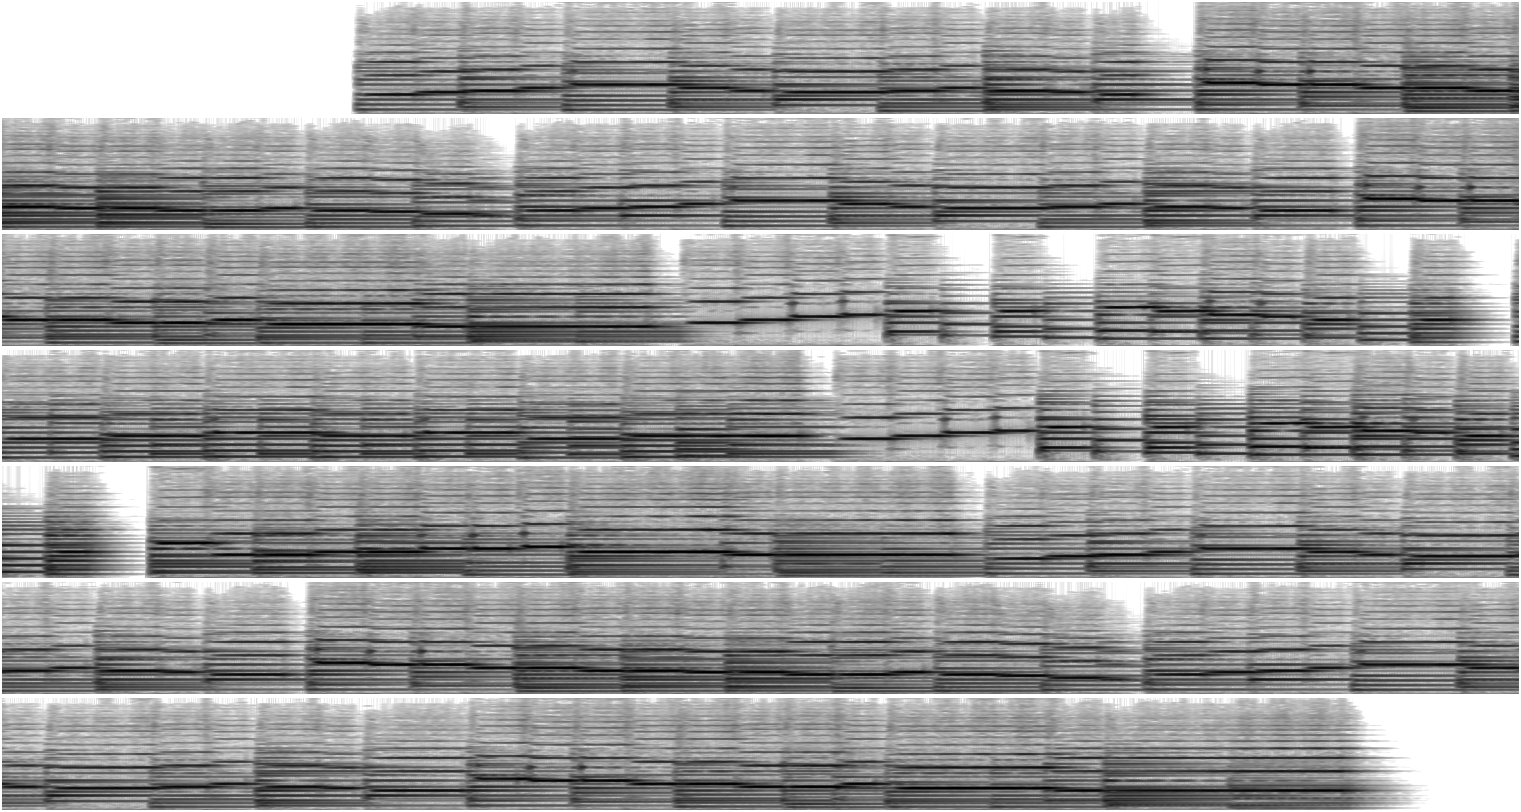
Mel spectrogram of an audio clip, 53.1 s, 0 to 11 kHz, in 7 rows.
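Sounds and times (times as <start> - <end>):
solo flute playing a classical gavotte: 1.8 - 52.6.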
